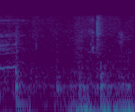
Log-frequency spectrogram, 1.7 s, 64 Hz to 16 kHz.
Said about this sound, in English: Oh, the cats are fighting. Cats are fighting. You can probably hear the cats fighting. The baby Patty, who's 7 months, is getting horny. She's getting horny for her brother.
